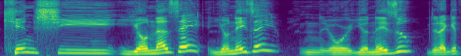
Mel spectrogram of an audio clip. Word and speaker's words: Yonezu: So we got a new opening, Peace Sign by, I think this is pronounced Kenshi Yonezu? Or Yonezu? Did I get that right? Yonezu.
